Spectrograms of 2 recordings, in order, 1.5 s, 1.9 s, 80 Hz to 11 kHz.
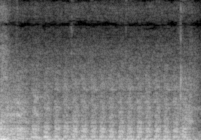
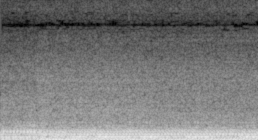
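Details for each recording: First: Wrecked Ferrari 430 Scuderia after a five-minute battery reset, fuel warning light on despite fuel in the tank, F1 pump heard running. Steady starter cranking for about 1.5 seconds with no firing: cranks but won't start. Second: Ferrari 430 Scuderia after an accident, accident safety cut-off switch reset: fires quickly and settles into a steady, even rumble with no stumble or knock; healthy start and idle.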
